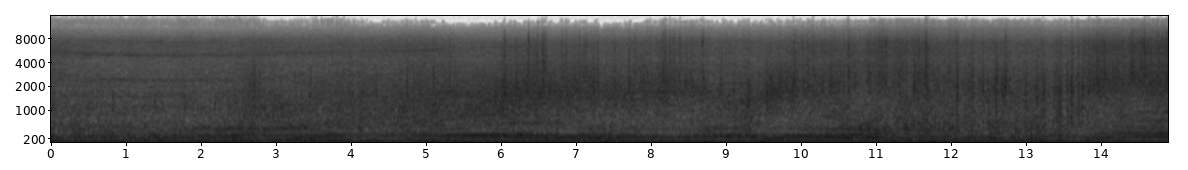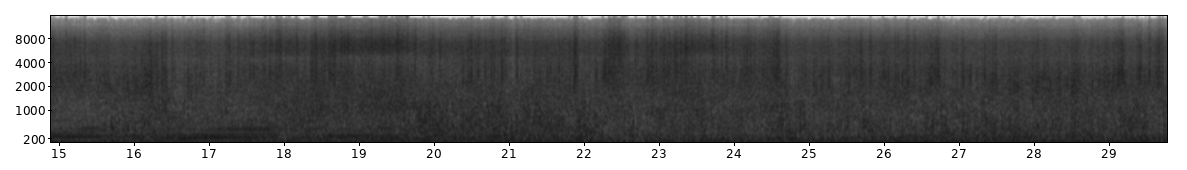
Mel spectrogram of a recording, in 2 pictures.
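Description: KTM 1090 Adventure R's parallel-twin engine running under way, its pitch climbing several times in the first half as the bike accelerates, with wind rushing over the microphone that grows heavier in the second half.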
